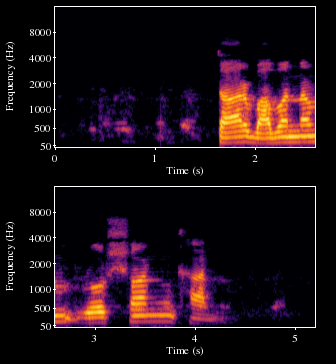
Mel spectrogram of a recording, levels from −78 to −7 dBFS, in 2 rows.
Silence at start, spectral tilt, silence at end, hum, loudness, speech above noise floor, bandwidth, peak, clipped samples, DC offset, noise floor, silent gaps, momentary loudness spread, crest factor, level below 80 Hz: 1.3 s; -6.5 dB/octave; 1.05 s; none; -17 LUFS; 39 dB; 7 kHz; -2 dBFS; under 0.1%; under 0.1%; -55 dBFS; none; 11 LU; 18 dB; -66 dBFS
